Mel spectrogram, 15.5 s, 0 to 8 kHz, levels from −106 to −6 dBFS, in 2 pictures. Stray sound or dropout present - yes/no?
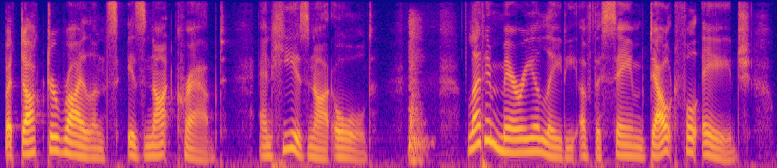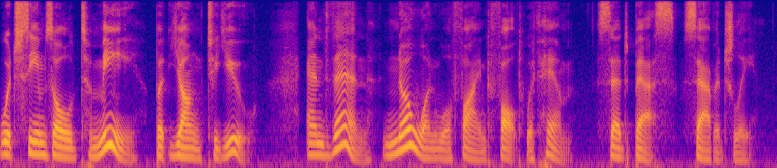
yes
